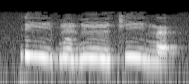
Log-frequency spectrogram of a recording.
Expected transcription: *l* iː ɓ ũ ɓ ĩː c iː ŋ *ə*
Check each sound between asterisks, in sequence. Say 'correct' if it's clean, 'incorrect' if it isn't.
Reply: incorrect: ɾ, incorrect: œ

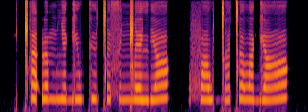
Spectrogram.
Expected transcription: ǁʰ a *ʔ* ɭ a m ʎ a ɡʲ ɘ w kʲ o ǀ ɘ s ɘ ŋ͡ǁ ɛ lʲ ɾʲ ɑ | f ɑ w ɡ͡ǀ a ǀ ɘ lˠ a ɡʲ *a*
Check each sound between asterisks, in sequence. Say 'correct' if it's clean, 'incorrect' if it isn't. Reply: correct, incorrect: ɑ

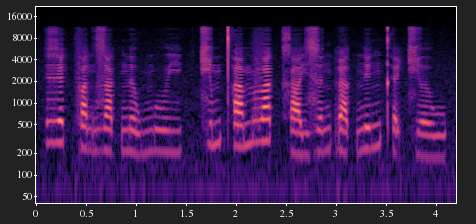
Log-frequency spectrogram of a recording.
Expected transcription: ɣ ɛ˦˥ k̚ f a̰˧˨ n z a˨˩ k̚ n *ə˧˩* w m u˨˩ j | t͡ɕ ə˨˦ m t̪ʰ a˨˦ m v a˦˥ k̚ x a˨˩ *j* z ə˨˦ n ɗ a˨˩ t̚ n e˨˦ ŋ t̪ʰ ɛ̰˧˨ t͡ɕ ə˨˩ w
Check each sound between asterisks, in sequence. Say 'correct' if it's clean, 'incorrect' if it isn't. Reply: correct, correct

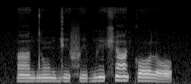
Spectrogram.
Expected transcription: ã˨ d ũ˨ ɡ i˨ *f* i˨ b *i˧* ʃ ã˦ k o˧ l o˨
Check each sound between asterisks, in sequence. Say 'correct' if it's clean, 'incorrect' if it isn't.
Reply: correct, incorrect: ĩ˧

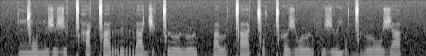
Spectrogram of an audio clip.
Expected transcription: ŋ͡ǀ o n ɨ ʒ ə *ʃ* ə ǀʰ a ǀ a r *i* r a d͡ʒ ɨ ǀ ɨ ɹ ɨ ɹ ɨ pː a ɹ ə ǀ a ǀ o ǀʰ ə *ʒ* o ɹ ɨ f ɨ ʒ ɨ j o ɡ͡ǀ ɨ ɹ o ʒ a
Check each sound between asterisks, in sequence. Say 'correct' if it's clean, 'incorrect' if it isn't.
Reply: incorrect: ʒ, incorrect: ɨ, correct

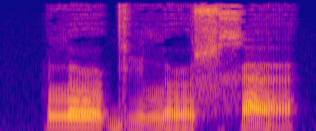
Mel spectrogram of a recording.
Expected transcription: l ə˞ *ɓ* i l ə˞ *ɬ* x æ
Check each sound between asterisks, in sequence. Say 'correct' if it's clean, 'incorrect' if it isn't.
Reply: incorrect: ɡ, correct

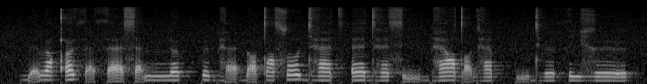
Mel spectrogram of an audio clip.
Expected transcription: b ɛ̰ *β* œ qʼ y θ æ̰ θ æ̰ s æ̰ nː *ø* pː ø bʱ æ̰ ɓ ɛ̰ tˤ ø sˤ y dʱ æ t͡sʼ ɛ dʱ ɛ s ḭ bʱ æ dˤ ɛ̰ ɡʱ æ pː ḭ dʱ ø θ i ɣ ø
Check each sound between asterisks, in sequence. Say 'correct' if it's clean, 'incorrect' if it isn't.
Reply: correct, incorrect: œ

